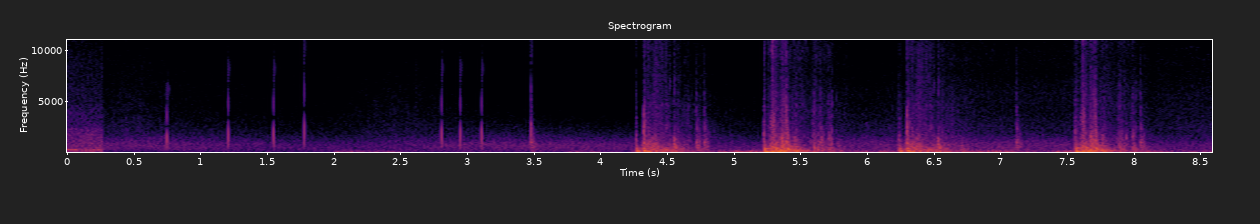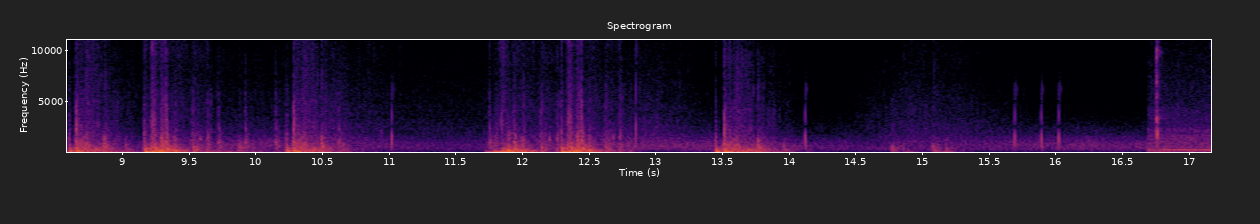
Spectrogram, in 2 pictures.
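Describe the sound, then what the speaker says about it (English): Floor pieces snap into place while building a settlement in Fallout 4, a run of about ten sharp thunks and clacks at an irregular, steady pace, each with a short tail, heard alone after soft ticking. "I'm going to put some floors in the middle here just so I don't fall off."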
